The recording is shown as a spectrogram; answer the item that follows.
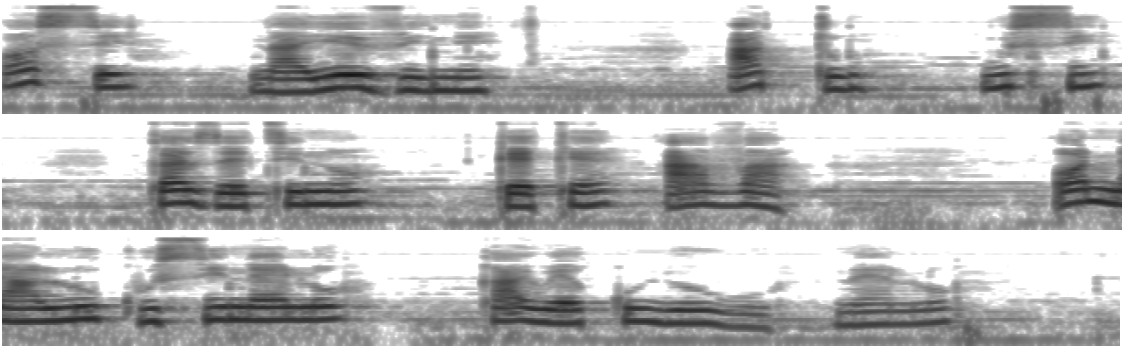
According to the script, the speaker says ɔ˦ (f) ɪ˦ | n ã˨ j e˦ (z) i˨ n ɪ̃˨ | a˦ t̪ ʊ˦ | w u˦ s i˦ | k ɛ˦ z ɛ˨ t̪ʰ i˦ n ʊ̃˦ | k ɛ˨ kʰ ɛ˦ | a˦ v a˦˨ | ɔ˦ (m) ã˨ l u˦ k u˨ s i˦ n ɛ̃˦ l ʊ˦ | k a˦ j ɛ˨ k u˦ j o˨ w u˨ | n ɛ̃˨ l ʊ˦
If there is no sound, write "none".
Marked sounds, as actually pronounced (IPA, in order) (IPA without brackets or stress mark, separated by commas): s, v, n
